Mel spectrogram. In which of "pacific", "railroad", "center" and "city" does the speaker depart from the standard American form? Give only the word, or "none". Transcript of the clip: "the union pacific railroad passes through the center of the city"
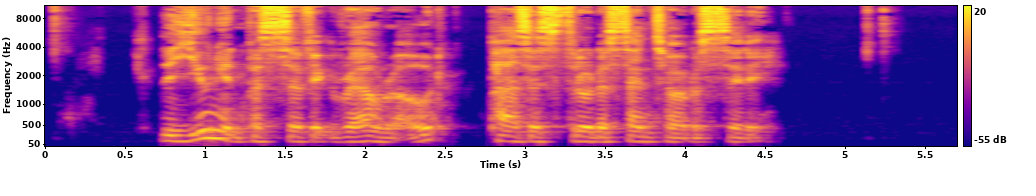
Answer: none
